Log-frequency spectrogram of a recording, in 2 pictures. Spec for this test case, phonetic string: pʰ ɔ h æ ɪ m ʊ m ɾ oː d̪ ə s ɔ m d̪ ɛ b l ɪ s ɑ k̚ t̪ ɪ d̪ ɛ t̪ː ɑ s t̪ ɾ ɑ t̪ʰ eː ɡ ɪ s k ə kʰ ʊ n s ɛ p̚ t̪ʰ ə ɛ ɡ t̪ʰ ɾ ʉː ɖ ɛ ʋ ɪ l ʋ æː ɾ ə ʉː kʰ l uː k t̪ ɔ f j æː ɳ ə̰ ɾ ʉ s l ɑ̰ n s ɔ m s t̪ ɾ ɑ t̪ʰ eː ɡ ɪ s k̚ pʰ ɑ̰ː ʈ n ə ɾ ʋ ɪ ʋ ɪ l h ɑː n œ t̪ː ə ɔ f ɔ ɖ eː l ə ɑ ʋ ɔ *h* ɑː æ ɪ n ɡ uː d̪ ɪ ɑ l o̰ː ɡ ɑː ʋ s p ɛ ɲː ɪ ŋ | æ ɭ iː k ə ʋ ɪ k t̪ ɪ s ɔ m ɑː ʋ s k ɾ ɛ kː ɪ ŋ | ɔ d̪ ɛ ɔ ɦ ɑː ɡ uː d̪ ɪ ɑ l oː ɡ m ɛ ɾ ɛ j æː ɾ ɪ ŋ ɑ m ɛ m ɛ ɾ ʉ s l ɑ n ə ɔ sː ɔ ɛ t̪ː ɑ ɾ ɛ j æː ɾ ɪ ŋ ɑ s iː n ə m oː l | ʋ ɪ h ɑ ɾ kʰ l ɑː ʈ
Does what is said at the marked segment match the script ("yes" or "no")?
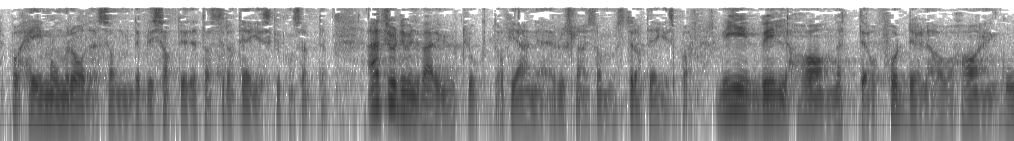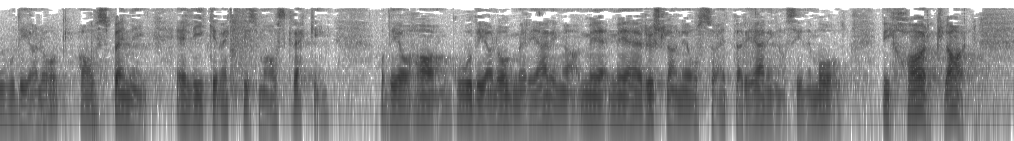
yes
